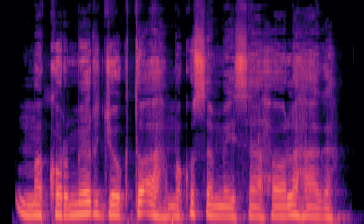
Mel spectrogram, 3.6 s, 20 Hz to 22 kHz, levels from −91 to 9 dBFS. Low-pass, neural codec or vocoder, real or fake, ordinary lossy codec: none; none; real; none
